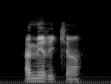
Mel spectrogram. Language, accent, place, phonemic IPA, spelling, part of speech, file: French, France, Lyon, /a.me.ʁi.kɛ̃/, américains, adjective, LL-Q150 (fra)-américains.wav
- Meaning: masculine plural of américain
